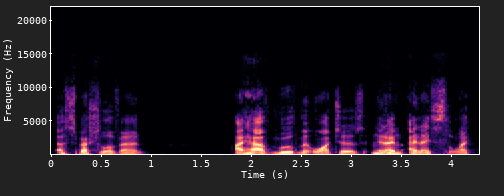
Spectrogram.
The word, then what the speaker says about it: MVMT: Movement! – Hey, what time is it? – MVMT time, baby. – MVMT time, baby. It's pronounced movement.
